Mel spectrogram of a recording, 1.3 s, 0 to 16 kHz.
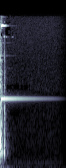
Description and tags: Stereo multisamples of a toy plastic piano recorded with a clip on condenser and an overhead B1 edited in wavosaur.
